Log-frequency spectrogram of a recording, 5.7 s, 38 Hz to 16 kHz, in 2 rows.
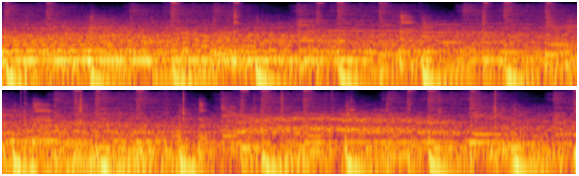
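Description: Tires skid and squeal as a car drifts through a turn in the racing game Ridge Racer Type 4, a loud, sustained screech layered over the engine, with no talk.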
